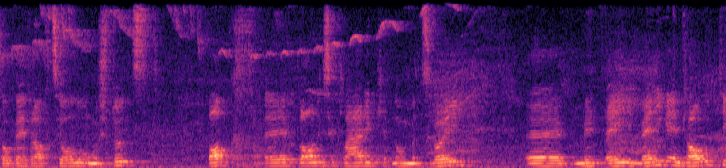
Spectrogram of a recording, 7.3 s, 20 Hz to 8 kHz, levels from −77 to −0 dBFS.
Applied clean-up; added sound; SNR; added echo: none; Water; 17 dB; reverberation time 0.4 s.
